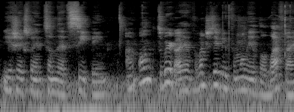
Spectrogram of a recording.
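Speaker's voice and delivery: faint, drowsy post-op voice; barely audible, groggy from anesthesia; weak after surgery. Real, not acted. Patient in recovery room, groggy.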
